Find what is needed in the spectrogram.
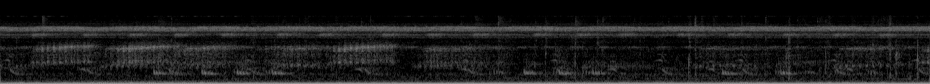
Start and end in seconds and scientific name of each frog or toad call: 0.0	9.3	Dendropsophus cruzi
0.0	9.3	Physalaemus cuvieri
0.3	5.1	Boana albopunctata
1.5	2.9	Boana lundii
5.2	6.2	Boana lundii
7.1	8.0	Boana lundii
8.3	9.3	Boana albopunctata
